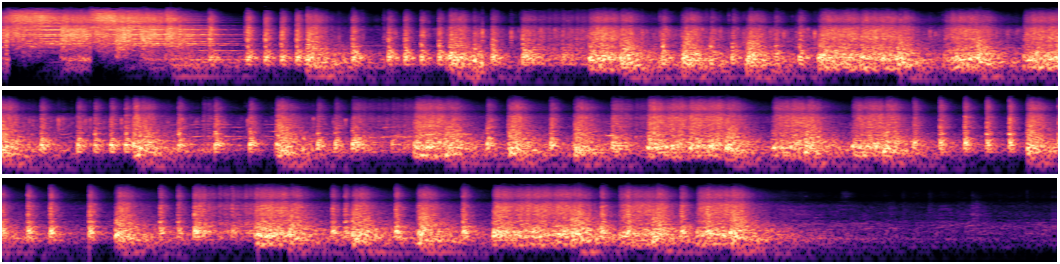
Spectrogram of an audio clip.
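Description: A processional band's brass chord dies away in the first two seconds, then the drum section plays on alone: snare drums and bass drum in a dense, rapid beat. It fades out near the end.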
